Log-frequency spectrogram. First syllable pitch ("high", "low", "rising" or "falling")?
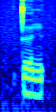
low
